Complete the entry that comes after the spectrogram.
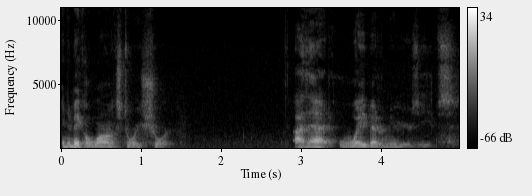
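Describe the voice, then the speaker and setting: Quiet and dark, mellow in tone, a man talks at a moderate pace with ordinary pitch variation. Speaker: vlogger. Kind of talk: casual chat. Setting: at home at night. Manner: hushed.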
